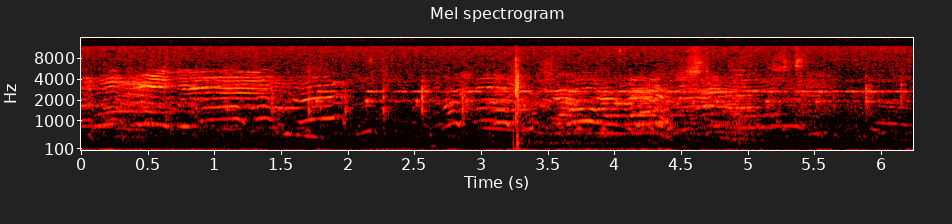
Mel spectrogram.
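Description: Faint, distant voices of players and spectators calling out across the field, with a single sharp knock about three seconds in.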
